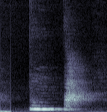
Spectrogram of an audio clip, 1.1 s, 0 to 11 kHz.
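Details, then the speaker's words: Voice imitating a regular two-beat heart rhythm, a low 'tum' (mitral and tricuspid closure, S1) then a sharper 'tá' (aortic and pulmonary closure, S2); normal heart sounds imitated, not a real recording. "ritmo cardíaco regular em dois tempos válvula tricúspide e mitral fecham juntas 1 válvula aórtica e pulmonar fecham juntas tá por isso tum tá tum tá tum tá tum"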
